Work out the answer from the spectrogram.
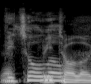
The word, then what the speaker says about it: Vitolo: All right, Emilio Vitolo is in the house. Did I pronounce that correctly? Yes. Yes. Vitolo, yes.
